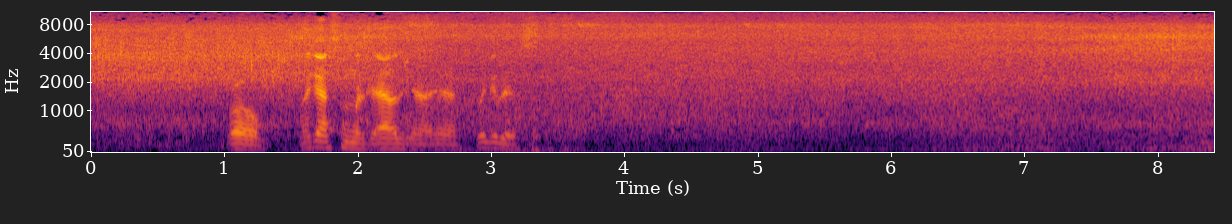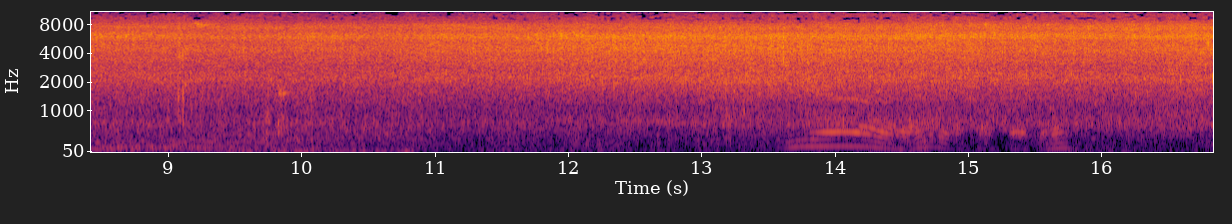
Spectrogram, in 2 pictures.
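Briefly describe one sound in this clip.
A man talks close to a microphone, calmly, outdoors.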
